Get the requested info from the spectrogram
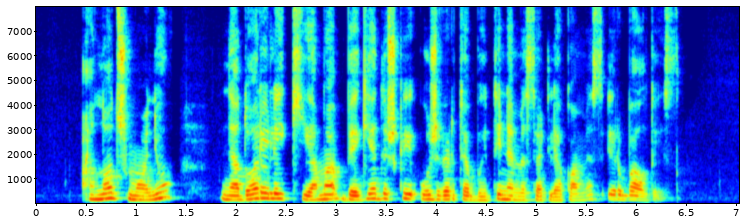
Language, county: Lithuanian, Klaipėda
